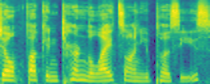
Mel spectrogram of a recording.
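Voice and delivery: put-on deep, deranged voice. Retelling what T said when Jake went to turn the light on, imitating T's deep deranged voice. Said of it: "deep-ass, like, what? deranged voice".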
